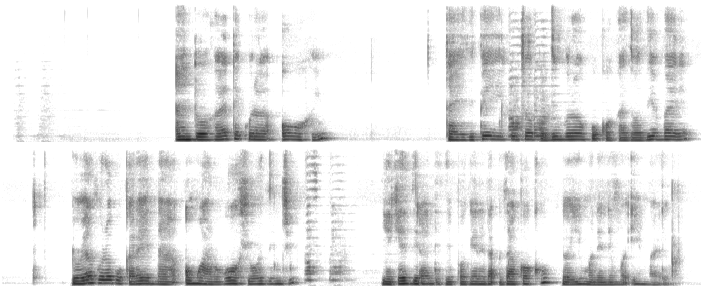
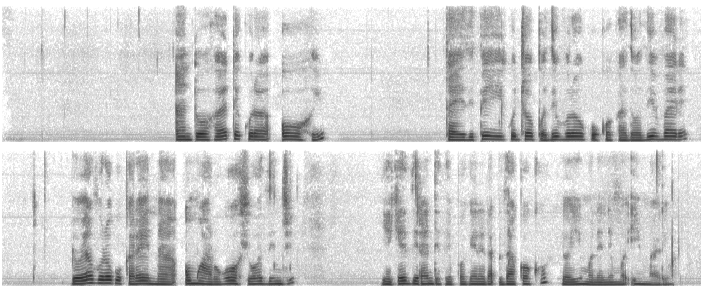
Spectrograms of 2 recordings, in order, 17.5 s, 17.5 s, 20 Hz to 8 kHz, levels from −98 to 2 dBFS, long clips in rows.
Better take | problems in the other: second | noise reduction (neural mask model DeepFilterNet 3)

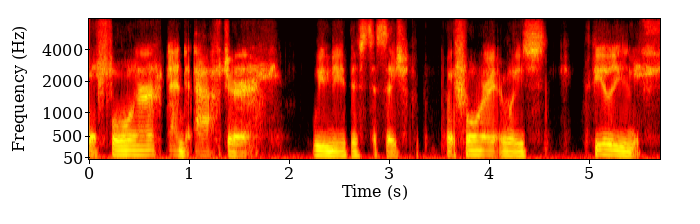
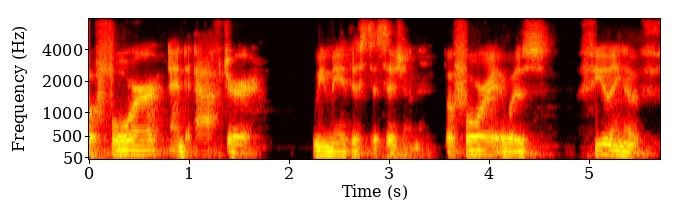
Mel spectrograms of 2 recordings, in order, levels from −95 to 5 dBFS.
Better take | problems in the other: second | noise reduction (neural diffusion model UNIVERSE++)

